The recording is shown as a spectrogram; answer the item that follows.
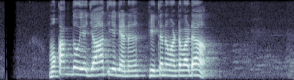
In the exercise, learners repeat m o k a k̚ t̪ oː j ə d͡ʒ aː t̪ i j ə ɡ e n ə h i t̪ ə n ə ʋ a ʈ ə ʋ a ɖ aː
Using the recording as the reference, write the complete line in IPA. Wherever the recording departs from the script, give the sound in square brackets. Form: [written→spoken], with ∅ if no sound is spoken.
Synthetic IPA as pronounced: m o k a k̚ [t̪→d̪] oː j ə d͡ʒ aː t̪ i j ə ɡ [e→æ] n ə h i t̪ ə n ə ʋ a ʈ ə ʋ a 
